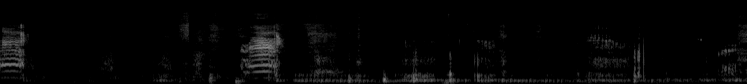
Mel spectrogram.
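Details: Kitten Sofia, a rescued stray, playing; one short, bright meow with stacked rising-and-falling harmonics stands out near the middle, surrounded by a low steady rumble, rustling and handling knocks.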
